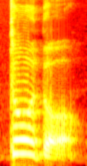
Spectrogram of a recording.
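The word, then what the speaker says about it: tudo: To do to do to As you see this letter U or U in Portuguese, we pronounce it oo to do to do.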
